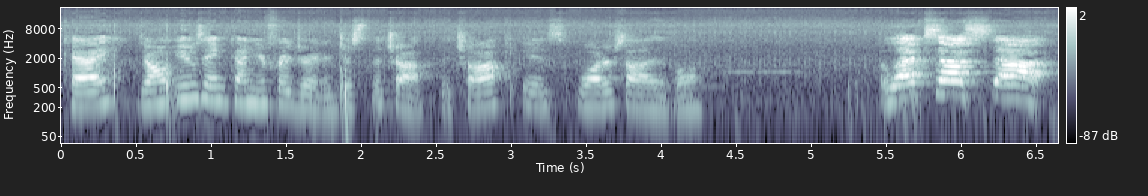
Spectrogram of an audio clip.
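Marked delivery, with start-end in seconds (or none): 5.5-6.6 calling out. Real, not acted. Calling to smart speaker.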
